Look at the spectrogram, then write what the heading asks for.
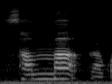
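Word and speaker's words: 秋刀魚: 또 미음 받침으로 소리 날 때는요, 마행, 바행, 파행입니다. 자, 입술이 붙었다 소리 나는 친구들 앞에 올 때는요, 미음 받침으로 소리 나는데요. 자, 예를 들어서요, 삼치라고 하는 생선은요, 일본어로 산마라고 합니다. 따라할게요. 산마, 산마.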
